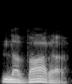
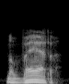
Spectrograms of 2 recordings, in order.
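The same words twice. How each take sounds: First: It is said with a Spanish-style pronunciation. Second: It is said with the local pronunciation. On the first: This is the speaker's former way of saying it. "which I used to pronounce as Nevada before I moved here because it is, you know, a Spanish word" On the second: This is how people in the state say it. "But out here, they don't- they want to make it Nevada"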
